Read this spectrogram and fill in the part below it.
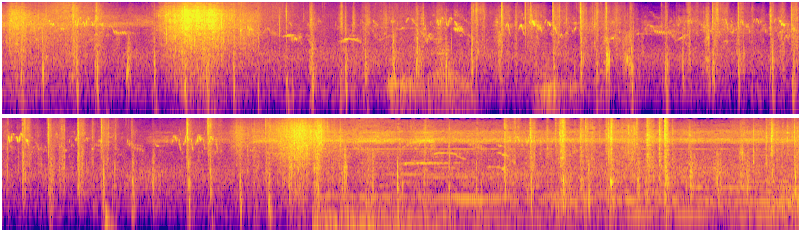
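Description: Footsteps swish through dry grass.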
